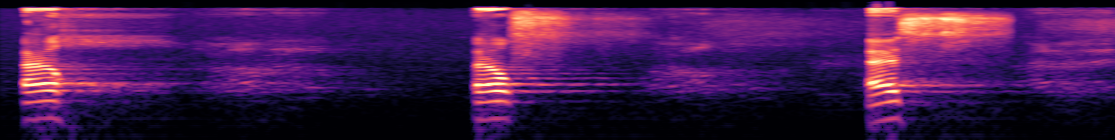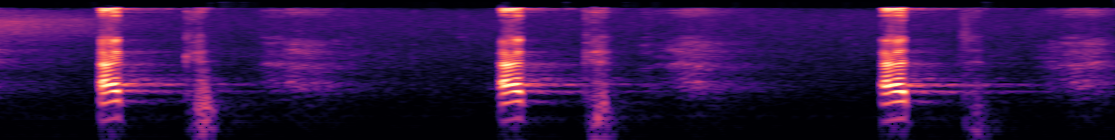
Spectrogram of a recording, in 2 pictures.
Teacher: anginnya lebih banyak keluar. Pitanya tidak rapat. Tenggorokannya tidak bergetar. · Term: hamsun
